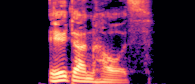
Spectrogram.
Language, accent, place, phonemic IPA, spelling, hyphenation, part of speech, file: German, Germany, Berlin, /ˈɛltɐnˌhaʊ̯s/, Elternhaus, El‧tern‧haus, noun, De-Elternhaus.ogg
- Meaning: parents' house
